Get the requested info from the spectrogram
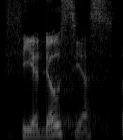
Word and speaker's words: Theodosius: So there's this guy named Theodos, I'll say it right, Theodosius the First.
